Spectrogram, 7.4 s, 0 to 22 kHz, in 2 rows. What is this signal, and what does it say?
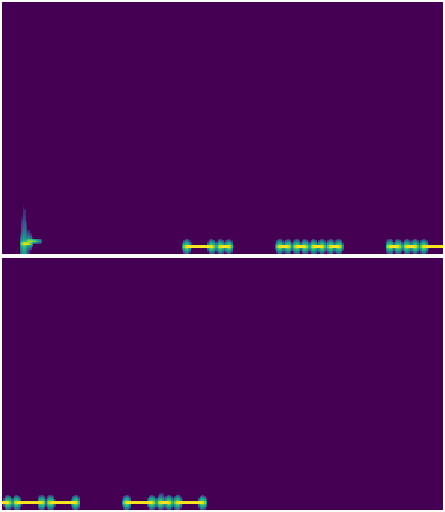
Morse code, heard as a keyed tone, about 17 wpm, spaced as for 12 wpm, 700 Hz. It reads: NH2K
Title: USA Call Signs - 2x Character Spacing - 17wpm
